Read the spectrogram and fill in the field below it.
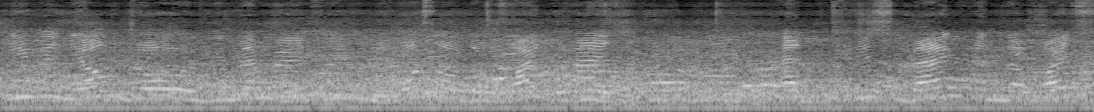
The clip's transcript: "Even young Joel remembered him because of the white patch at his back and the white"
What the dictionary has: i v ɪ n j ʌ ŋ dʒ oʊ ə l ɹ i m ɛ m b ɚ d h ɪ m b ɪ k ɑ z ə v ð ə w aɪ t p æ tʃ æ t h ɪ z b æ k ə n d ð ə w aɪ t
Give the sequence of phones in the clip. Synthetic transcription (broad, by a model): i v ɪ n j ʌ ŋ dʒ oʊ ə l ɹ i m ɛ m b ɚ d h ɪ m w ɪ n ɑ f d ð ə w aɪ t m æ s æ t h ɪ s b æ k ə n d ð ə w aɪ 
